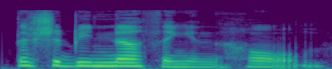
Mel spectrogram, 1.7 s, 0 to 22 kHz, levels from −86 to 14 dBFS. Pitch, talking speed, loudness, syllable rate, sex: 180 Hz, 255 wpm, -17 LUFS, 6.0 syllables/s, female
